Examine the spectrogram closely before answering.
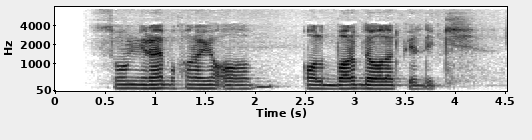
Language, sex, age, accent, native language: Uzbek, male, 18-24, Surxondaryo, Uzbek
